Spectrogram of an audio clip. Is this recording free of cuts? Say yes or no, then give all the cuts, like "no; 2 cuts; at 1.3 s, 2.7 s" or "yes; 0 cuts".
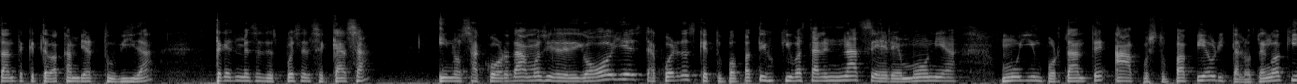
yes; 0 cuts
